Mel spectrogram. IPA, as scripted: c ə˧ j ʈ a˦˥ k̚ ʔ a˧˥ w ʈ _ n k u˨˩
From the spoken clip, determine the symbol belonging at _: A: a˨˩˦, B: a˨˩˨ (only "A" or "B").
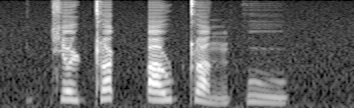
B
